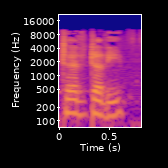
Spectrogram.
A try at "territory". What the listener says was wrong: The one word here is more of a word stress thing. Territory is how I would pronounce that. Again, territory.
